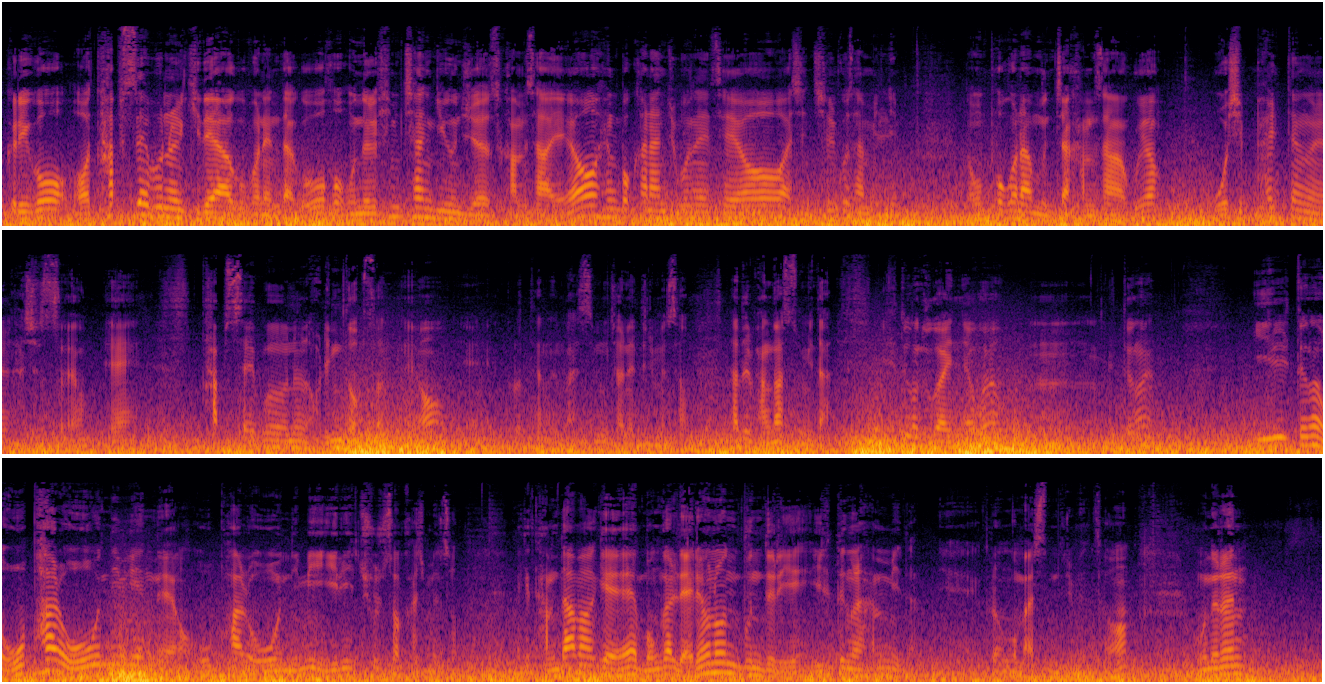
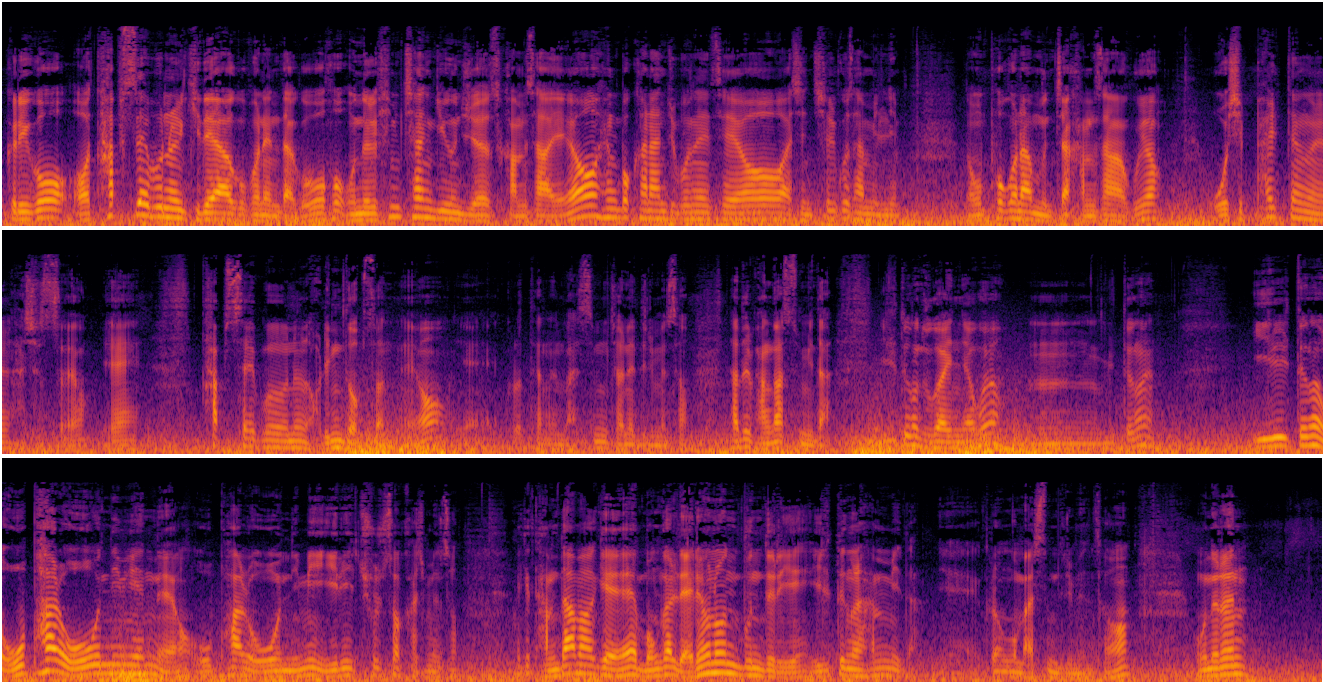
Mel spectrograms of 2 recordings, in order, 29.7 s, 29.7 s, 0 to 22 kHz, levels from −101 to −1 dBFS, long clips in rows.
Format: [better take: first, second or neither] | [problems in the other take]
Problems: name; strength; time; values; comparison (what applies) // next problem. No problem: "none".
second | wind noise on the microphone; heavy; 6 dB below the speech; occasional gusts in the second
